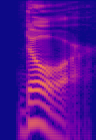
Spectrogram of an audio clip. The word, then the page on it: dor: hebrew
